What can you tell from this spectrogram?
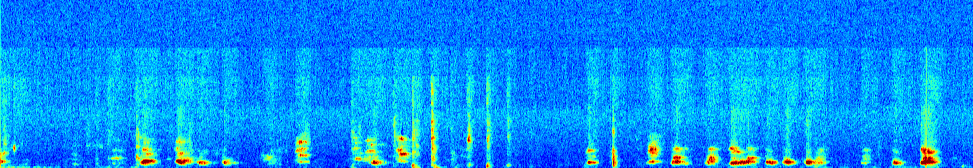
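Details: Indoor puppy pen holding six Blenheim Cavalier King Charles Spaniel puppies, two female and four male: scattered short squeaky yips and whines, some in quick bursts, with a few sharp clicks between.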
